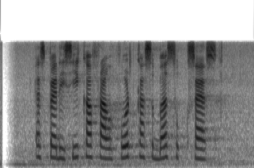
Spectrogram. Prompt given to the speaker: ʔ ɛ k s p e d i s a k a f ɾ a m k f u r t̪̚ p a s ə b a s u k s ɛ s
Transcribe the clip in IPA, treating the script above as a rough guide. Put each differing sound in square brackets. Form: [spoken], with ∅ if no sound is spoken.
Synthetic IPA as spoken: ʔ ɛ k s p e d i s [i] k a f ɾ a [ŋ] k f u r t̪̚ [k] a s ə b a s u k s ɛ s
